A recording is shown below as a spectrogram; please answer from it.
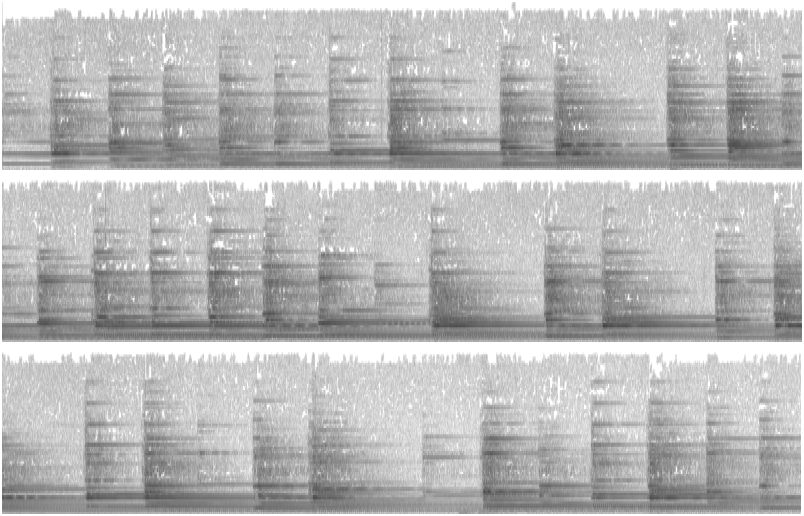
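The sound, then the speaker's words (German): A carillon chimes a melody in a long run of bright, ringing bell strikes, many overlapping notes sustaining and decaying one into the next at a steady, lilting pace, fairly loud throughout. “Was er da gerade gehört hat, das war das Glockenspiel in Banu”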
